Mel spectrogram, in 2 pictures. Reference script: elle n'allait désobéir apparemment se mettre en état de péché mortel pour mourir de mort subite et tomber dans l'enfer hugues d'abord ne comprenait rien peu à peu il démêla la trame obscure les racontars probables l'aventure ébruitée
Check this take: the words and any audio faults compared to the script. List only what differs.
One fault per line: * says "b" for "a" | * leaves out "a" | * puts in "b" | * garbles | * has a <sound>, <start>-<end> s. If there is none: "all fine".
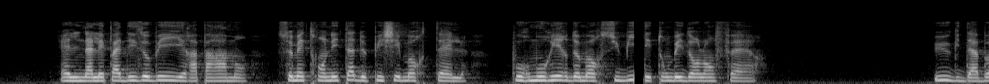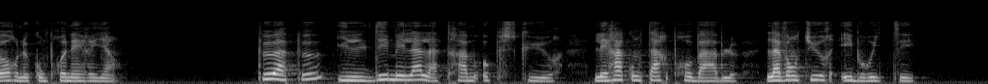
* puts in "pas"
* has a dropout, 6.3-6.4 s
